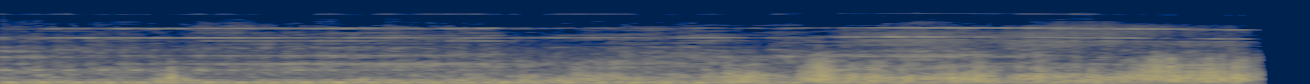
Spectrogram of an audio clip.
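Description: Indian Railways diesel locomotive hauling a goods train past at slow speed: a steady engine drone with steel wheels rumbling on the rails and a thin high squeal over it. The sound gets a little louder about four seconds in as the wagons and brake van roll by, then cuts off abruptly just before the end.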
